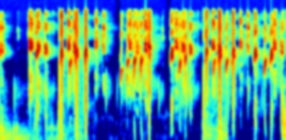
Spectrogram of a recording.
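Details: Calls of a female European goldfinch meant to rouse a weak male: clusters of sharp, high tweets and bright twittering notes in rapid runs, separated by brief gaps, with faint low thumps at the start.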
